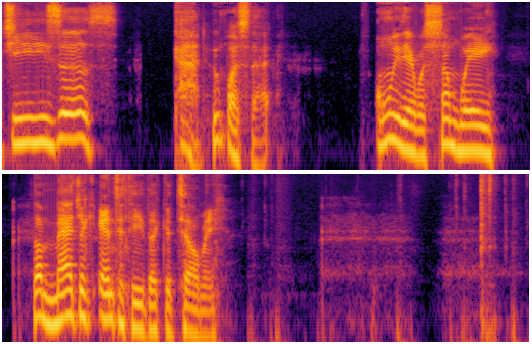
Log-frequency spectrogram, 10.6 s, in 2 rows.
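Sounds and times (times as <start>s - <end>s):
speech: 0.0s - 2.8s, 3.7s - 5.0s, 5.6s - 7.6s
frantic typing on a computer keyboard: 9.2s - 10.5s.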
